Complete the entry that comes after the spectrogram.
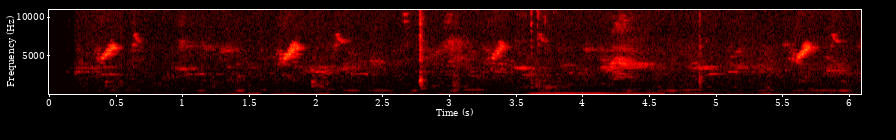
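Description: Faint bird chirping: short, high, upward-sweeping chirps repeated roughly once a second. A low steady hum runs underneath and swells in the middle.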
